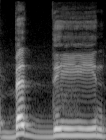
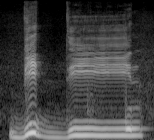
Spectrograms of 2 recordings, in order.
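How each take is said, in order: First: The first vowel sounds like an open 'e'. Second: The first vowel is a clear, close 'i'. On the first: The speaker calls it wrong. "don't say beddin, don't say bed" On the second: The speaker calls it right. "pronounce a, a uh, clear kasra"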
